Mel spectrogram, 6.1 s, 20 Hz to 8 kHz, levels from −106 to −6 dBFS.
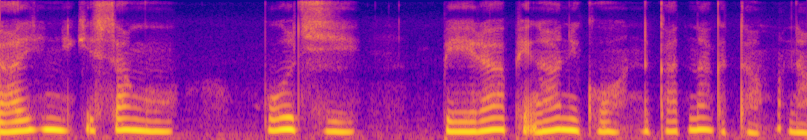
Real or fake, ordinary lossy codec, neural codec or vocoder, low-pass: real; none; none; none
